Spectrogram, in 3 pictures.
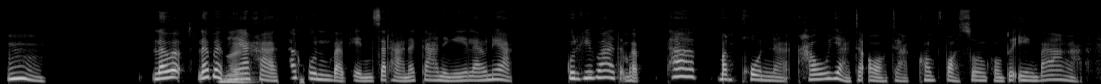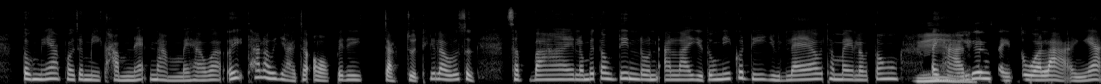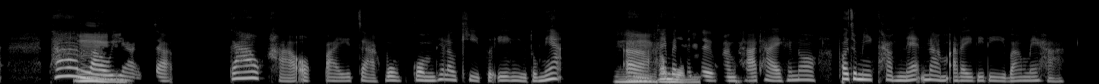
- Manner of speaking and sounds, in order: tapping; other background noise; chuckle
- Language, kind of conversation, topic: Thai, podcast, คุณก้าวออกจากโซนที่คุ้นเคยของตัวเองได้อย่างไร?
